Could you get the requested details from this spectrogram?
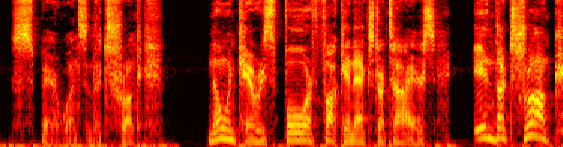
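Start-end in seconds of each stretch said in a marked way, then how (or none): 2.1-5.7 furious, very high-pitched, loud enraged outburst. Complaining to Ridley about flat tires: angry outburst. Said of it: "calm down".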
